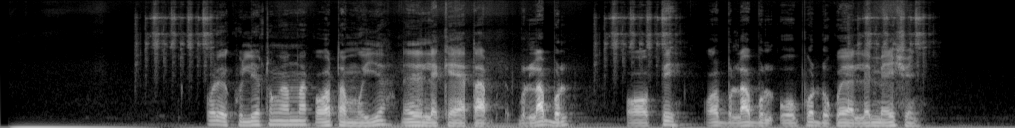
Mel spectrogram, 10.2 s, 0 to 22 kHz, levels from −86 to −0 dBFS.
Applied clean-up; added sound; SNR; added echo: none; Tambourine; 17 dB; none.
